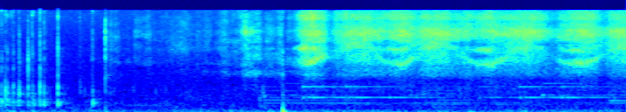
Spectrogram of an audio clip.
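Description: Wooden hairbrush stroking through long hair, a rhythmic brushing roughly once a second from about halfway in. A few light handling clicks come at the start, and a single sharp thump comes just before the brushing begins, over soft background music.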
